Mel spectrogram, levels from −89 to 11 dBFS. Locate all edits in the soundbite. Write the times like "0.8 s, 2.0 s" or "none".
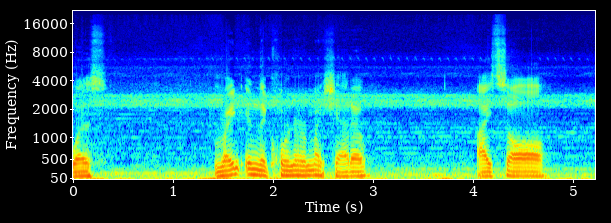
1.3 s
